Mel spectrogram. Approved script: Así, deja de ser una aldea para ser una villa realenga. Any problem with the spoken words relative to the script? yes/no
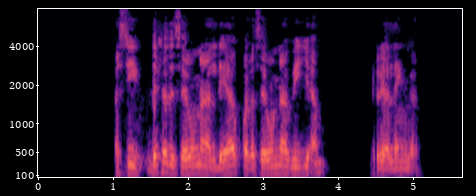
no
